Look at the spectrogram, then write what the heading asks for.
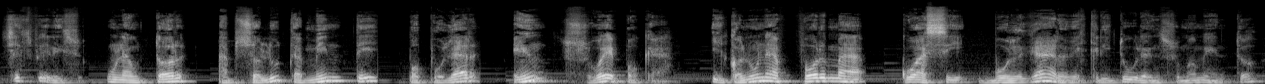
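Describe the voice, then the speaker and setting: Slow, husky Rioplatense radio man. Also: on the low side, animated, darkish tone, soft background music. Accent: Rioplatense Spanish. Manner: deliberate, measured, repeats words for emphasis. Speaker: radio show co-host. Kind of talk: cultural radio discussion.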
